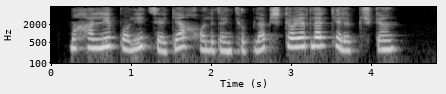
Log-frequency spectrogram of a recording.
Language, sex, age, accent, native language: Uzbek, female, 18-24, Farg'ona, Uzbek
